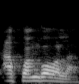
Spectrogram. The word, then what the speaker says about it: Aquangola: Quer dizer, você está a encontrar aqui duas palavras, mas na sua pronúncia rápida há aqui uma absorção. Quer dizer, algumas vogais aqui desaparecem. Então, logo você vai pronunciar Aquangola, rápido.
